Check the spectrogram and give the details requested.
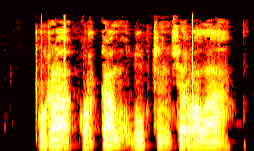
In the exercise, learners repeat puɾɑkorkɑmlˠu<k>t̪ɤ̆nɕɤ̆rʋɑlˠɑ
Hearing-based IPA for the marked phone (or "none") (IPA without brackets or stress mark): k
